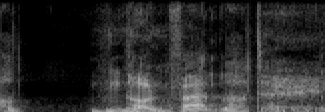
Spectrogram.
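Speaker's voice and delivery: gruff, angry voice. Saying random words as a joke: Need for Speed driver voice. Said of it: "driver guy's voice from Need for Speed".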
